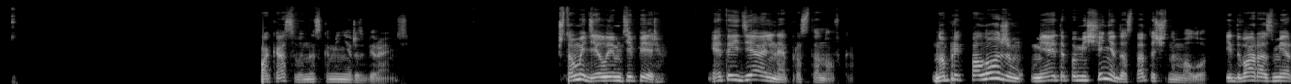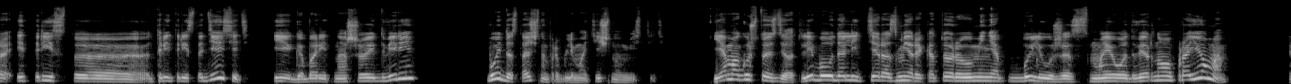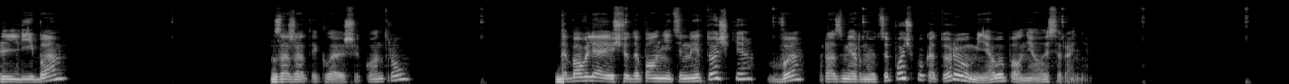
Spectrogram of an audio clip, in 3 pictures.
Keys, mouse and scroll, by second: 1.5 middle click, 3.8-4.2 scroll down 2, 4.6 middle click, 19.8 click, 22.6 click, 27.3 click, 30.4 click, 31.9 click, 33.4 click, 36.2 click, 37.1 click, 38.2 click.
